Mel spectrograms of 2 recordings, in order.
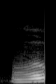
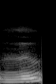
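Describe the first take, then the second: First: "বু" as a heavy Arabic emphatic; full-mouthed, heavy "বু"; thick, heavy. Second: "বু" as a light Arabic syllable; light, unthickened "বু"; thin, light. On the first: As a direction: thicken the consonant and vowel of "বু". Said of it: "মোটা বুঝে যেতে হবে". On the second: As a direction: keep the consonant and vowel of "বু" thin. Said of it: "বু পাতলা". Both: Shown as a demonstration.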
